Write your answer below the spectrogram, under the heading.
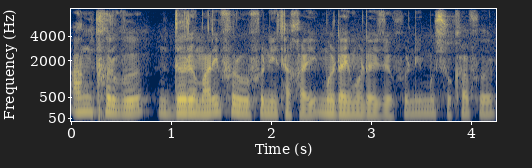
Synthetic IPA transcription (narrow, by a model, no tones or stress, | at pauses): aŋpʰɯɾbɯdɯɾɯmaɾipʰɯɾbɯpʰɯɾnitʰakʰajmɯɾdajmɯdajzɯpʰɯɾnimɯsɔkʰapʰɯɾ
